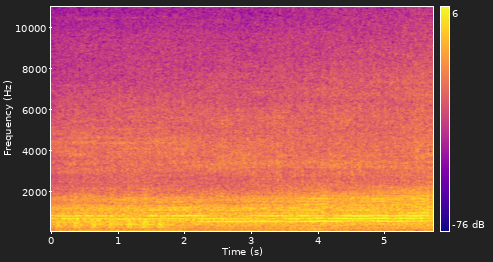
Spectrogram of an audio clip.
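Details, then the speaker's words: Mercedes W211 with 5.5 supercharged M113.990 V8, warmed to 60°C after replacing camshaft bearing beds and rocker arms; even steady hum with no knocking or ticking; normal warm idle, knock gone. "Итак, ребята, двигатель у нас прогрелся 60 градусов. Значит, стука у нас не наблюдается."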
